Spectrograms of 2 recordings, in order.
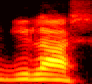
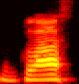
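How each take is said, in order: First: "গিলাস" as gi-las, an i splitting g and l; vowel inserted after g. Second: Said in the usual way. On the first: Shown as a demonstration. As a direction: break the gl cluster with an i in "গিলাস". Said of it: "আগে গর উচ্চারণ". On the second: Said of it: "একটা শব্দ লিখলাম গ্লাস".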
